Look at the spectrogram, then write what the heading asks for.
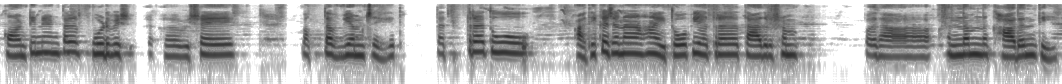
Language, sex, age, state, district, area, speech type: Sanskrit, female, 18-30, Maharashtra, Sindhudurg, rural, spontaneous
